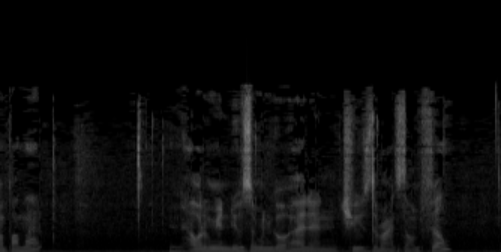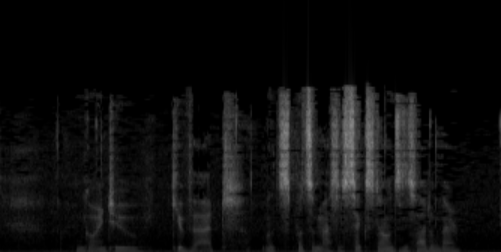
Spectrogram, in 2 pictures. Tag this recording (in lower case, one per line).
speech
